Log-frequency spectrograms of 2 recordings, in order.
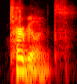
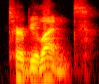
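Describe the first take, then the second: First: The stress is on the first syllable. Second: The stress is on the last syllable. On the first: The speaker calls it right. "The first syllable" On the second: The speaker calls it wrong. "Or on the last syllable"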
